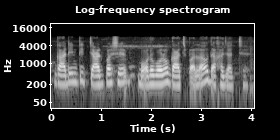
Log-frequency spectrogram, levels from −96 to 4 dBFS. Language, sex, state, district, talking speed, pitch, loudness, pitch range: Bengali, female, West Bengal, Cooch Behar, 120 wpm, 200 Hz, -16 LUFS, 190-225 Hz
